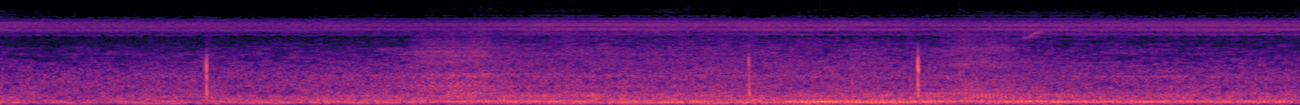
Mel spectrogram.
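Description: A steady low drone, swelling a little in the second half, under a continuous high insect buzz, with three sharp clicks.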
